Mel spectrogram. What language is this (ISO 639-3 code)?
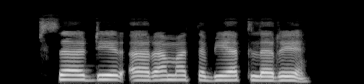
pus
